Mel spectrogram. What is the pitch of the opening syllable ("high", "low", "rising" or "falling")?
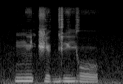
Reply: high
